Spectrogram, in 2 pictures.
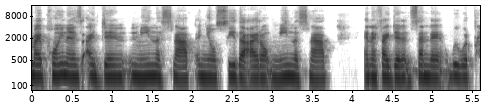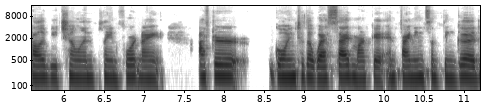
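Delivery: ordinary talk, nothing marked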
